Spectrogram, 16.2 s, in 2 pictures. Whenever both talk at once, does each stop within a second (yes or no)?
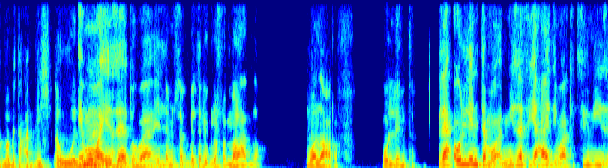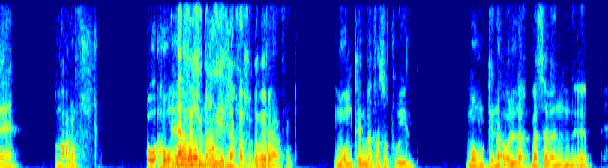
no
